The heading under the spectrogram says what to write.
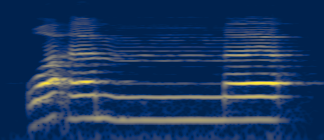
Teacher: حمزے کو میم کے ساتھ ملا کر میم پر غنہ کریں گے. میم کے بعد الف ہے، الف حروف مدہ ہے، ایک الف کی مقدار کھینچیں گے.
